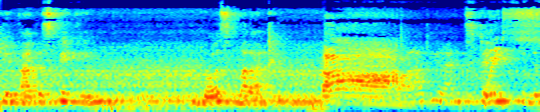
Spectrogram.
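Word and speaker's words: Marathi: two the language in I was speaking was marati marati ranks 10 in the list of the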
